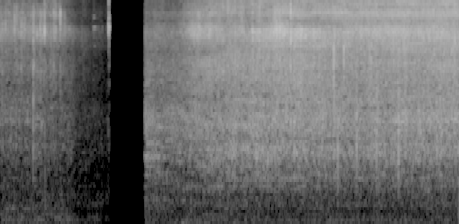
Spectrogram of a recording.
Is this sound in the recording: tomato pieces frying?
yes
